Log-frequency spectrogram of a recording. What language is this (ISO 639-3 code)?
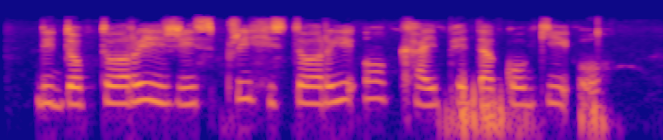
epo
